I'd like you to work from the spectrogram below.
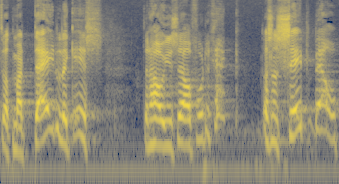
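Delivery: normal talking voice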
